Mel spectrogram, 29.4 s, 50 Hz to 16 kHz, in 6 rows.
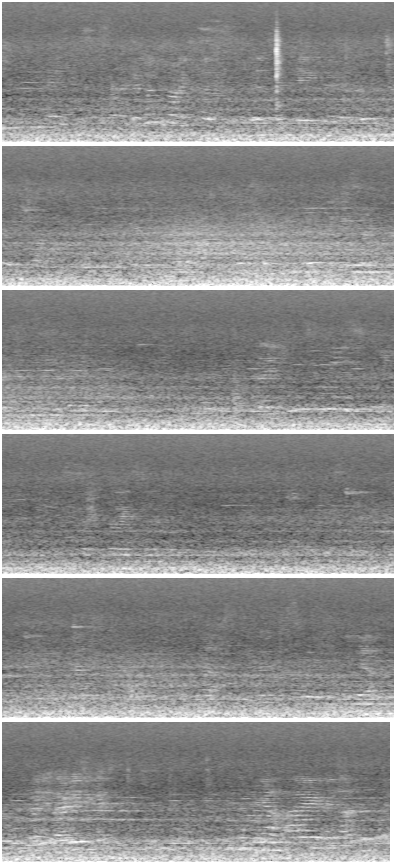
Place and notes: Berlin Bürknerstr., backyard window - Hinterhof / backyard ambience, quiet late summer night, voices, music
22:01 Berlin Bürknerstr., backyard window - Hinterhof / backyard ambience
Berlin, Germany, 6 September 2022, 22:01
